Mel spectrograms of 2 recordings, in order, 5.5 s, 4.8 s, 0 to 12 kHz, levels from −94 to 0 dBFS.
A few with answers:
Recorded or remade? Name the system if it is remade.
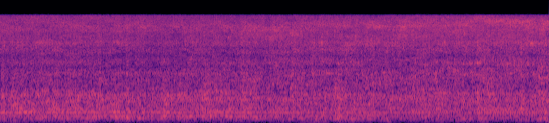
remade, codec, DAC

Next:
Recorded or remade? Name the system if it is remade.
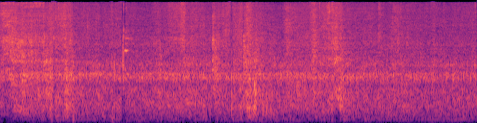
recorded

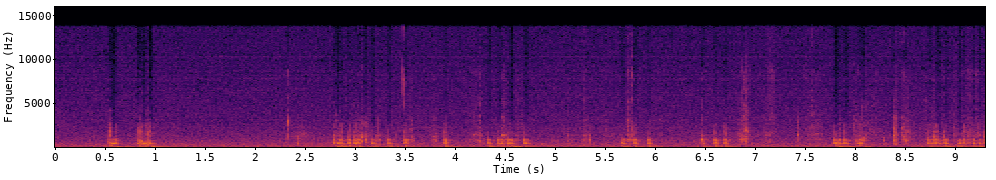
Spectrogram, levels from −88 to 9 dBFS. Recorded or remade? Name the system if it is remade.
remade, vocoder, BigVGAN v2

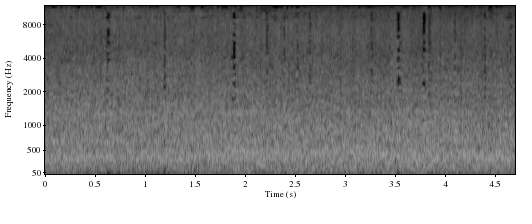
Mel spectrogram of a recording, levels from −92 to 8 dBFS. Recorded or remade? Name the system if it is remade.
remade, vocoder, Vocos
